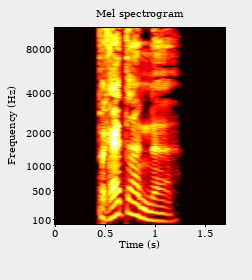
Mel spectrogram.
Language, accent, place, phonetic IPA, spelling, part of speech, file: German, Germany, Berlin, [ˈbʁɛtɐnə], bretterne, adjective, De-bretterne.ogg
- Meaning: inflection of brettern: 1. strong/mixed nominative/accusative feminine singular 2. strong nominative/accusative plural 3. weak nominative all-gender singular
